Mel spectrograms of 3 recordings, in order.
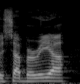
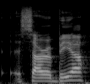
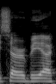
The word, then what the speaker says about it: Sarabia: And also Pablo Sabaria. Sarabia, that's how we pronounce, I think.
